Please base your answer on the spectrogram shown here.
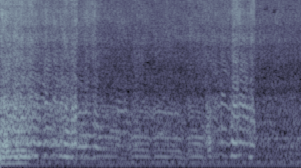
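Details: Short burst of hornet flight buzz while it hunts carrion flies: a close, rich droning hum with layered harmonics, wavering in pitch as it passes, with a brief louder swell near the end.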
